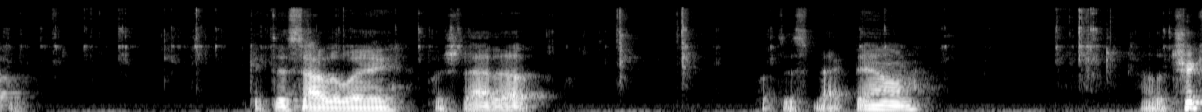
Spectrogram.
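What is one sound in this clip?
Plastic toy parts click and snap in a man's hands.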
